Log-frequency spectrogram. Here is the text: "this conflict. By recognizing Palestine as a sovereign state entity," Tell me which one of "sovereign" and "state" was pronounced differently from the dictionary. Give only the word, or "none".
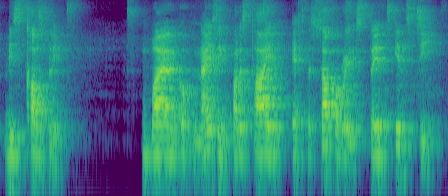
sovereign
